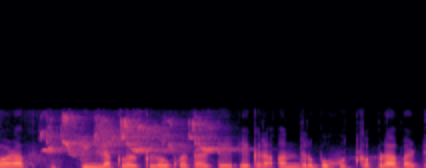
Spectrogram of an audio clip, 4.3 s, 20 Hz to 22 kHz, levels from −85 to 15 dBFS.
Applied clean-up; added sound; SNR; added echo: none; Chirp, tweet; 11 dB; none.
